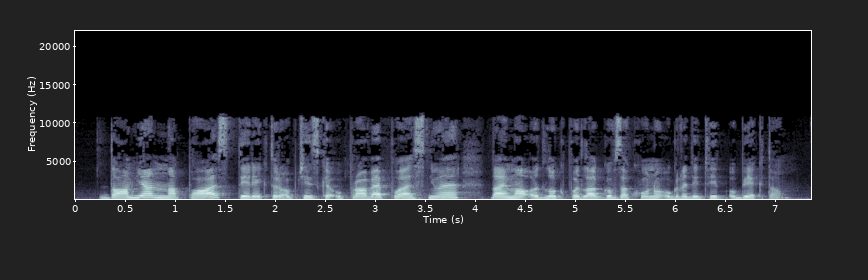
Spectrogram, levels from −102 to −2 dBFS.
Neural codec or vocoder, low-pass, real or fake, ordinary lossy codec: vocoder, 24 kHz, 100 mel bands, Vocos; 10.8 kHz; fake; MP3, 48 kbps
